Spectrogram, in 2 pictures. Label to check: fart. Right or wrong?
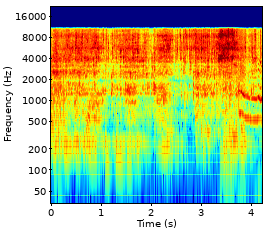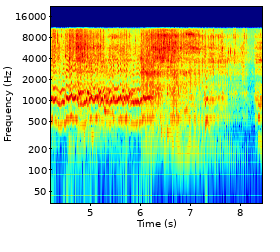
Right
